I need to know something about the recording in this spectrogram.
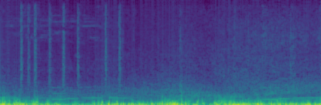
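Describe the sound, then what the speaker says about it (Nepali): Steady wind rushes and buffets the microphone in a loud, continuous roar, with a faint high tone drifting through. "अलिकतिमा हावा लाग्यो कि यहाँ यार"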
